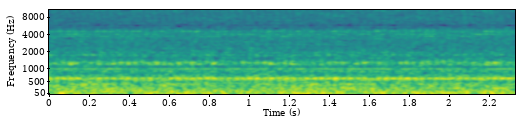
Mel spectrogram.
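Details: Suction therapy machine running, pressure being dialled in starting mid-range, for clearing fluid, mucus or upper airway blockage: steady motor hum and hiss.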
